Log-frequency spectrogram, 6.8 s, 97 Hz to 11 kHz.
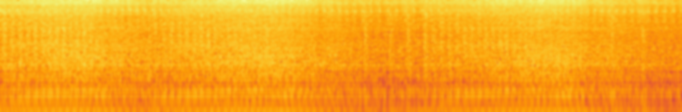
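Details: Ford Model AA doodlebug (cut-down farm truck), old four-cylinder, running: low, lumpy putter about three beats a second, stumbling rhythm. Shorting plugs with a screwdriver shows cylinders 3 and 4 at the back not firing well; owner earlier suspected a stuck-open valve.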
